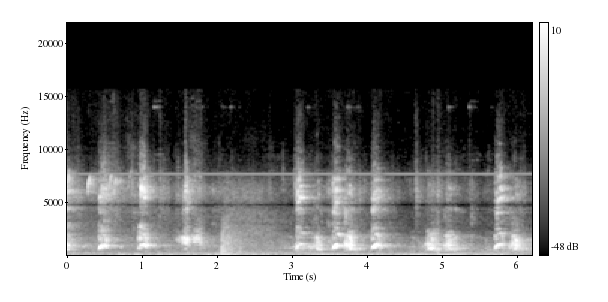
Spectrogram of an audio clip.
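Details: Dogs in a yard during a squirrel chase, with a neighbouring Sheltie joining in. Short, irregular barks overlap one another amid a steady low hum and faint human voices.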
